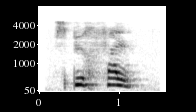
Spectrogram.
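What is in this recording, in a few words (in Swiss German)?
"buchfall", Haut Rhin; medecine; péritoine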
